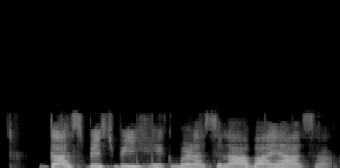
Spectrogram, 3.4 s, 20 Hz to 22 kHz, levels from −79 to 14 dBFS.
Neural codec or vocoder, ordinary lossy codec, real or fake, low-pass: none; AAC, 64 kbps; real; 7.2 kHz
